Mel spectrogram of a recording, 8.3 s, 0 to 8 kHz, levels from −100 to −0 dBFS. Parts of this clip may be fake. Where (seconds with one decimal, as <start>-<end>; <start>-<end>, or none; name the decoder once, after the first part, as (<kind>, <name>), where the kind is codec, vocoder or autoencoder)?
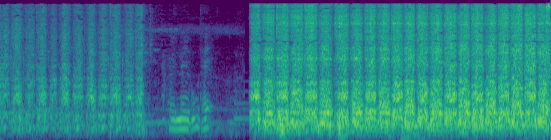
none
